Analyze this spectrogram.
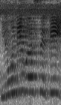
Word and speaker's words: university: University. It is a vowel. But your pronunciation, how it is? See, university. Ya sound. What sound it is? University. U sound means Y. Okay. Y sound it is coming.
